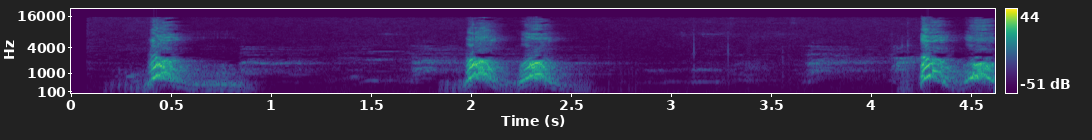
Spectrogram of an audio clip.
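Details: Peanut, a female pet dog, barks while watching videos of other dogs on a laptop: a single sharp bark, then two quick double barks about two seconds apart, with faint tonal sounds from the laptop between them.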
